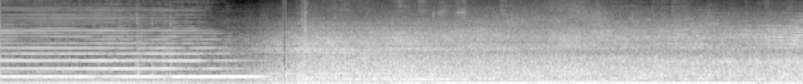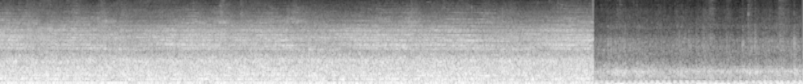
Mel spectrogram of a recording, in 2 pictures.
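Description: Passenger train's horn sounding one long, steady blast for about three seconds, then the train's coaches rolling past a level crossing for about ten seconds, wheels rumbling on the rails. Near the end the sound cuts to motorcycle riding noise on the road.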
